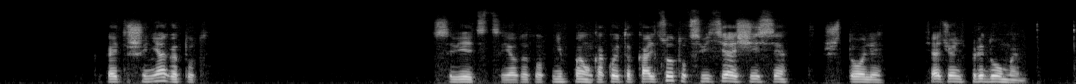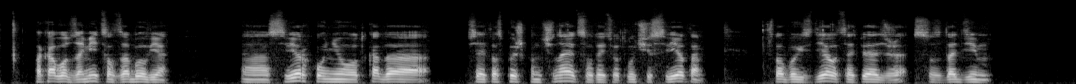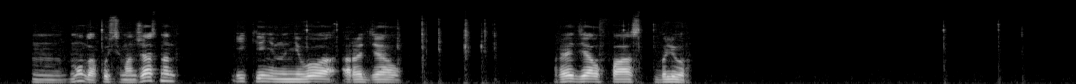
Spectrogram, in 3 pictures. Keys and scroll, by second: 25.2-26.9 typing.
